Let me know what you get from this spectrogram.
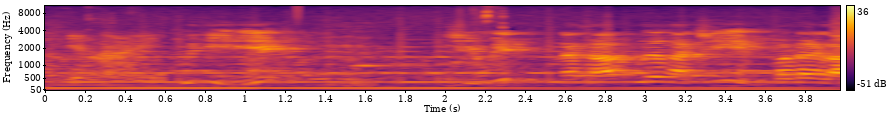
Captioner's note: speaking thai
